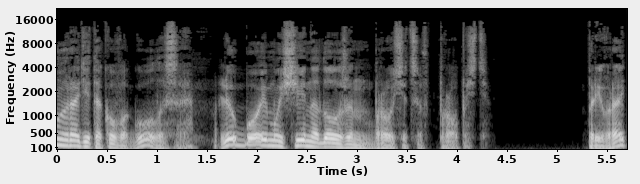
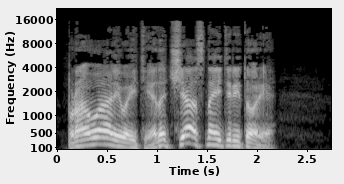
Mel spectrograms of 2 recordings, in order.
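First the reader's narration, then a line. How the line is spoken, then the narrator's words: Irritated shout. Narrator (Russian): чей-то раздраженный голос крикнул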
